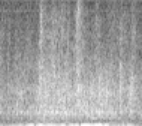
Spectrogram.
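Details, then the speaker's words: Lazy Susan turntable spinning: low droning rumble that swells and fades as the platter turns; noisy bearing, said to be quieter with heavy weight on it. "some of the comments about this lazy susan said it's noisy can you hear that you can hear it when you first started"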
